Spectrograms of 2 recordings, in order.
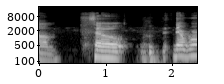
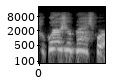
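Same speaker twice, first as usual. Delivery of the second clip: high, alarmed mom voice; mother panicking over a passport she already handed over; panicked mom. Retold or imitated. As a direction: gasp it out as she pats her pockets. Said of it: "she'll, like, feel her pockets".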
